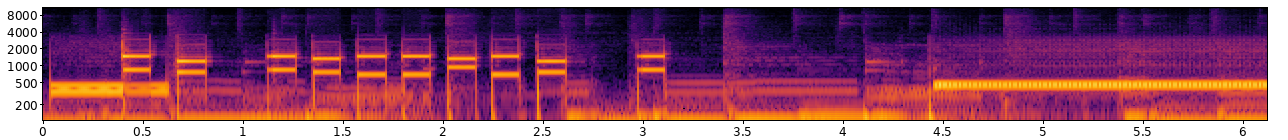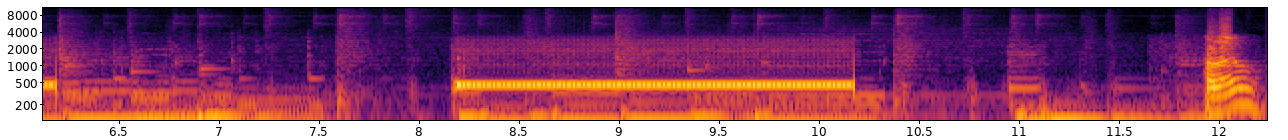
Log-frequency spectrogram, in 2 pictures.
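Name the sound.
outgoing phone call ringing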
